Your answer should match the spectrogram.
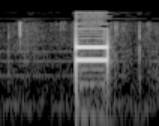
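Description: A single telephone keypad tone mutes callers on a conference line: one short, clear two-pitched beep of about a fifth of a second, framed by a few faint clicks in otherwise quiet surroundings.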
